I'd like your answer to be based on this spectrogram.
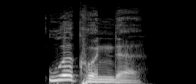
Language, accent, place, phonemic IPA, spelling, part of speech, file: German, Germany, Berlin, /ˈuːɐ̯kʊndə/, Urkunde, noun, De-Urkunde.ogg
- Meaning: 1. document 2. certificate, legal instrument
